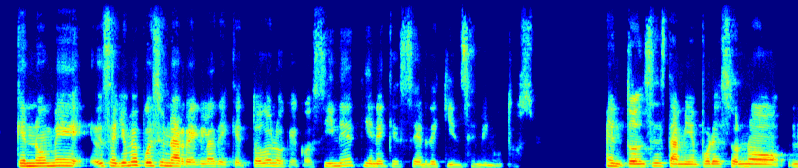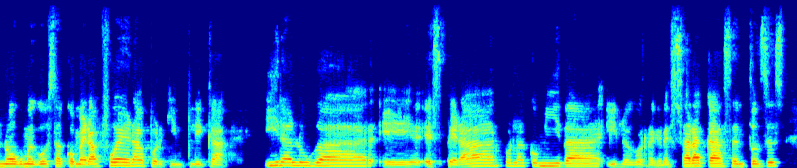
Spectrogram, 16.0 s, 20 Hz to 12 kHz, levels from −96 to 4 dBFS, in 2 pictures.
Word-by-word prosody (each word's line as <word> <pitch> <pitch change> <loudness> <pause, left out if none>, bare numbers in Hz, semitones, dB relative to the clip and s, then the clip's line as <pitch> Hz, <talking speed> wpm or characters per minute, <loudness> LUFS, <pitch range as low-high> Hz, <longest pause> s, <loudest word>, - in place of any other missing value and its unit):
que 195 0 +5
no 195 0 +7
me 220 +1 +3
o - - +3
sea, 205 0 +2
yo 215 +2 +4
me 250 +1 +6
puse 220 0 +3
una 200 -2 +7
regla 175 +1 0
de 165 -3 -7
que - - -8
todo 195 +2 -2
lo 195 -3 -4
que - - -14
cocine 205 +4 -6
tiene 185 -2 -3
que 170 -2 -13
ser 165 -1 -7
de 165 +1 -7
15 145 -2 -10
minutos. 250 -3 -15 0.7
Entonces, 180 +1 +3
también 165 -3 +3
por 175 0 +2
eso 175 0 0
no 165 -2 +4
no 175 -1 +1
me 175 -1 +1
gusta 175 +2 -3
comer 170 -1 0
afuera, 210 +4 +1
porque 175 - -8
implica 325 +2 -8 0.4
ir 235 +1 -1
al 230 -1 +2
lugar, 210 -2 -1
eh, 155 0 -5
esperar 185 +6 -2
por 215 -1 -8
la 210 -1 -6
comida, 190 -3 -1
y 165 - -9
luego 160 -1 -9
regresar 170 +6 0
a 200 0 +5
casa. 185 -2 +2
Entonces, 175 +6 -4
190 Hz, 180 wpm, -23 LUFS, 170-210 Hz, 0.7 s, no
